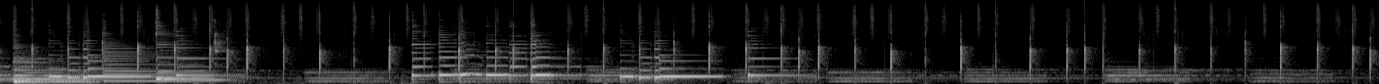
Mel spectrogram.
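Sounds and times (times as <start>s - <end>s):
world music melodies: 0.0s - 9.2s.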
